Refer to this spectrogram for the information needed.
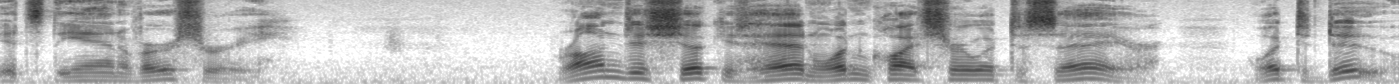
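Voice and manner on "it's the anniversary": put-on old man's soft, half-whispery voice. Narrator voicing an old man gripping Ron's arm, in an old, half-whispery voice. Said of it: "The old man continued in his old, whispery voice".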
